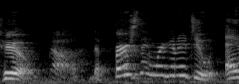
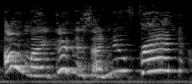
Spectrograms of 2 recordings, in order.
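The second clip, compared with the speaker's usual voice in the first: high, loud gush of delight; excited exclamation; 9 semitones higher, 5 dB louder than usual. Shown as a demonstration. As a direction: model amazed excitement for preschoolers. Models excited reaction for children.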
